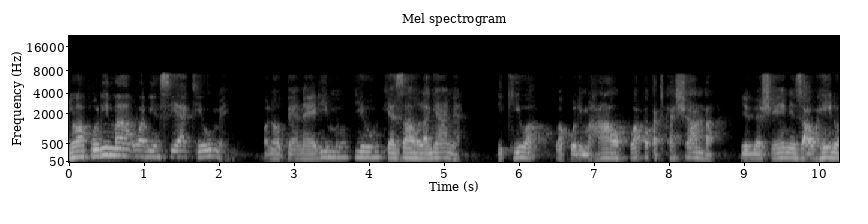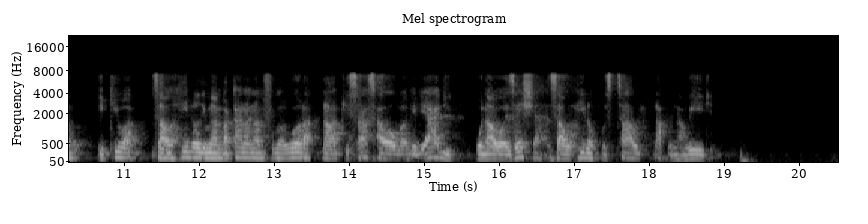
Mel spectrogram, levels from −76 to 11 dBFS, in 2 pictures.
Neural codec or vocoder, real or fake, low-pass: codec, 16 kHz, 1.1 kbps, Voila-Tokenizer; fake; 7.2 kHz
